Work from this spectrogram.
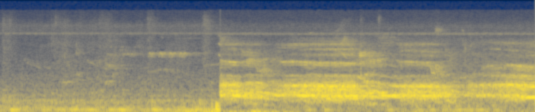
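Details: Large troop of wild howler monkeys in a tree in Guanacaste: after two quiet seconds a deep, rough, sustained roaring chorus breaks out suddenly and carries on at full strength, with faint insect or bird notes above.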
